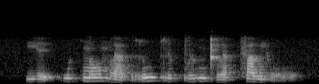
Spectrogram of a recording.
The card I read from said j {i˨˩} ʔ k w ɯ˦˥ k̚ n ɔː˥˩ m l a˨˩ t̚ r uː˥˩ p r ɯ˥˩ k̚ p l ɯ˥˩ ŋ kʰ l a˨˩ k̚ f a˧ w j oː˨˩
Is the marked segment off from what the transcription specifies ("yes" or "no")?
yes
